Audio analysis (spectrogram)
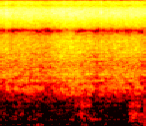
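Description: Onions fry in a pan with a steady, close hiss and sizzle, alone and unbroken for two seconds, without any clear stirring sound or talk.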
